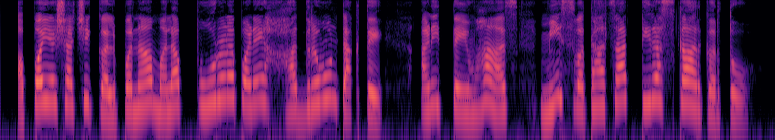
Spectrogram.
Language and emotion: Marathi, disgusted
